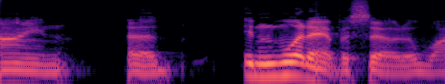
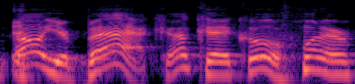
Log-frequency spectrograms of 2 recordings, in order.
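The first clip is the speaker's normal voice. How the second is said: high-pitched, offhand greeting; Hypnos; 8 semitones higher than usual. Acted. Sleep god greeting the returning player, high and offhand. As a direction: play a higher-voiced, couldn't-care-less character. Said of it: "Don't forget Hypnos".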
